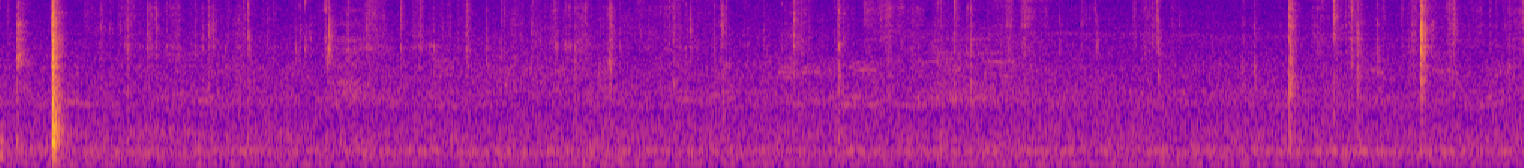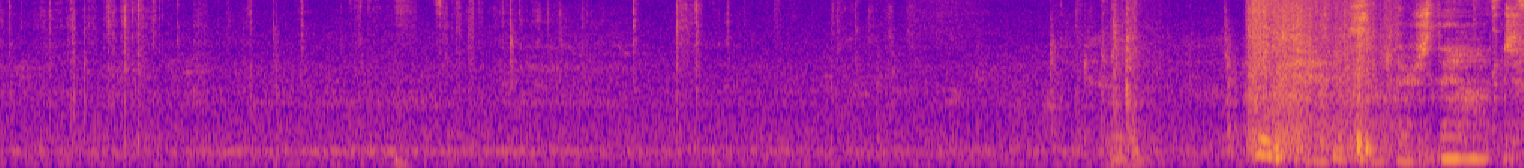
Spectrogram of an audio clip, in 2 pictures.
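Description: Small handling sounds as cut cardstock is picked out of a thin metal cutting die. There is a sharp click just after the start, scattered light ticks, and a louder rustle near the end, over a faint steady hum.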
